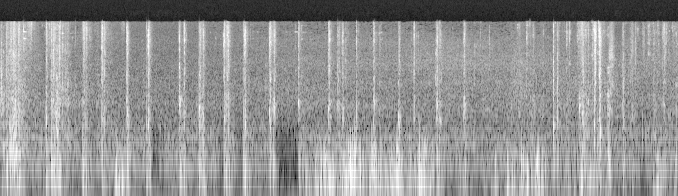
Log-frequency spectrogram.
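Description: Horse hooves clip-clop in The Last of Us Part II, a steady series of sharp, close hoof strikes at a walking pace, continuing throughout with a brief pause midway and no talk.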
